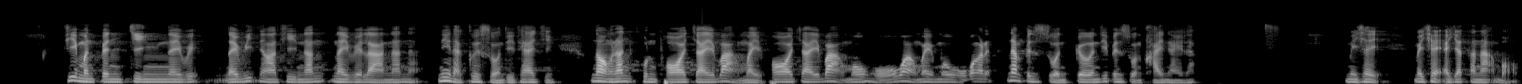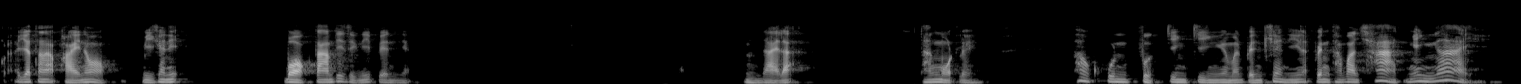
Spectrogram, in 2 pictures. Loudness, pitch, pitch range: -26 LUFS, 115 Hz, 100-125 Hz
